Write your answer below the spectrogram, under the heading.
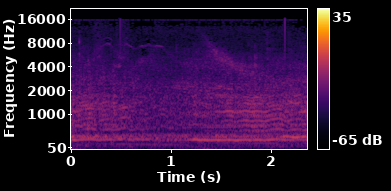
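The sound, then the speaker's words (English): Faint engine drone from Porsche Carrera Cup race cars at Sebring, heard as a steady, even hum with little change in pitch as they take a right-handed turn through the esses. “McCann under pressure from Alex Sedgwick, as the two red, white and black cars come down to turn 10, turn right-handed through the S's.”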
